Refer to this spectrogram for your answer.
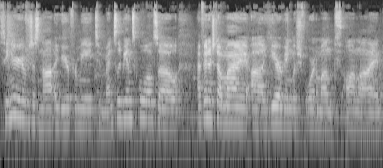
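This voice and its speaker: A woman with a fairly low pitch and ordinary pitch variation talks at a moderate pace amid audible room echo and noticeable background noise. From Tampa, Florida, with Puerto Rican family. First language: Spanish. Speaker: YouTuber. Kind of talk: casual Q&A vlog. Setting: at home. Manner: animated.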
